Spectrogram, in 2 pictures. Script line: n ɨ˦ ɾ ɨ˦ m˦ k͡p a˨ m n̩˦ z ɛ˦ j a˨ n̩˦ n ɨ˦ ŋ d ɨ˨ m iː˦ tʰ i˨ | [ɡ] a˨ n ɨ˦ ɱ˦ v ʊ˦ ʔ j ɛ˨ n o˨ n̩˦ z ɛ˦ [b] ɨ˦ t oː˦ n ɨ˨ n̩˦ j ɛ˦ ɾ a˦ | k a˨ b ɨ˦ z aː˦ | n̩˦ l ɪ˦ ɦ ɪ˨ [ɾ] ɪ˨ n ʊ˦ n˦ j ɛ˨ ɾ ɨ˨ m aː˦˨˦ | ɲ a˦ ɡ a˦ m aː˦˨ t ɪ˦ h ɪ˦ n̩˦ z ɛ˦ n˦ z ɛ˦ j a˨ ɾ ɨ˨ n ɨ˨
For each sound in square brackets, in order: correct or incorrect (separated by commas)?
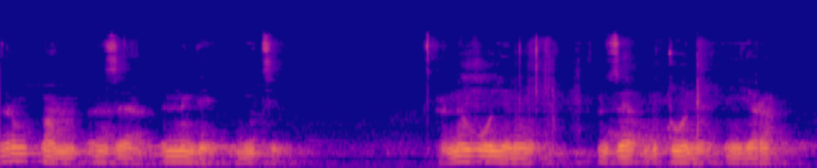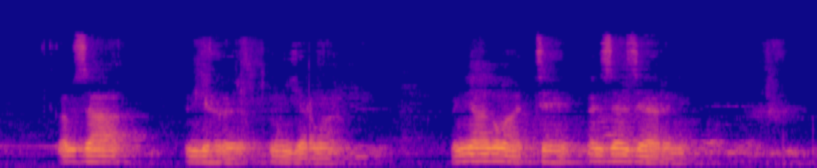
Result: incorrect, correct, correct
